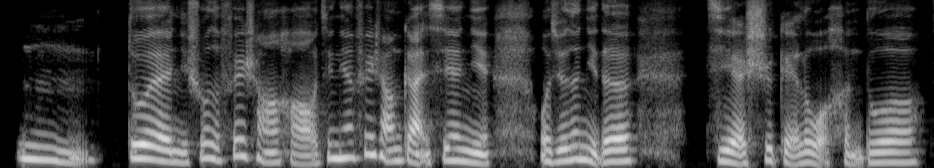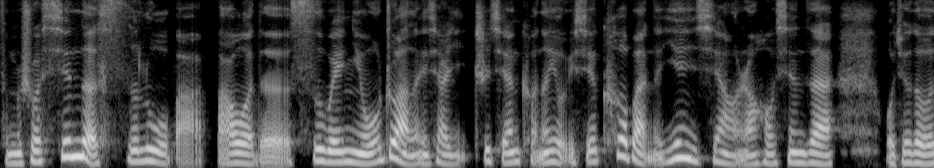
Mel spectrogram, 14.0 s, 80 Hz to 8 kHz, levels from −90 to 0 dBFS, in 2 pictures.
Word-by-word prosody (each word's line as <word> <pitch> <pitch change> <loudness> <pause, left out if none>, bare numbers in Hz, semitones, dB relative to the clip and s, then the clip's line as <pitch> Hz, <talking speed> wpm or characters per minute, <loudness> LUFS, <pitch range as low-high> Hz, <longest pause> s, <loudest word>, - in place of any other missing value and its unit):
嗯， 225 -3 -1 0.2
对， 235 -6 +6
你 180 -2 -1
说 255 +8 -3
得 240 - 0
非 290 +7 -2
常 210 -9 -2
好。 150 -4 -2
今 250 +9 0
天 260 +1 +2
非 315 +4 0
常 235 -9 0
感 - - +3
谢 215 -1 -1
你， 170 -4 +2 0.3
我 - - 0
觉 195 +2 +1
得 230 - +1
你 220 -6 +2
的 195 +3 +4 0.5
解 195 -4 +3
释 210 +5 -1
给 190 -3 -2
了 180 0 +1
我 - - +1
很 - - -6
多 180 +1 0
怎 165 - -7
么 165 - +2
说， 190 +3 0
新 275 +9 +4
的 285 - +6
思 195 -5 -3
路 195 -4 +1
吧， - - -7
把 - - -1
我 170 -2 +3
的 - - -2
思 210 - -1
维 185 -2 +3
扭 175 +1 +2
转 245 - +4
了 - - -3
一 - - +1
下 155 - -4
儿， - - -2
以 150 - -9
之 200 - -5
前 180 -2 -2
可 - - -10
能 180 - 0
有 185 - -2
一 - - -5
些 195 - -4
刻 285 +7 -1
板 250 - +1
的 - - -5
印 245 +2 +2
象， 195 -8 -4
然 150 - -3
后 165 -1 -6
现 175 +1 -2
在 160 -3 +1 0.4
我 - - -5
觉 175 -1 -4
得 170 - +2
我 160 - 0
195 Hz, 285 characters per minute, -23 LUFS, 175-225 Hz, 0.5 s, 对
